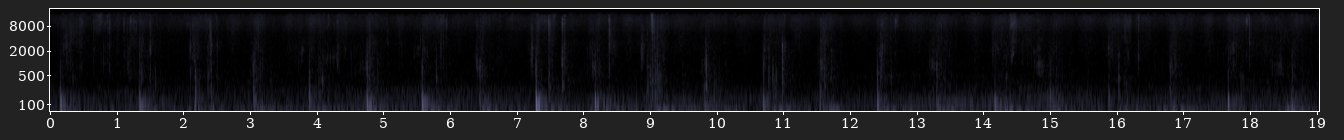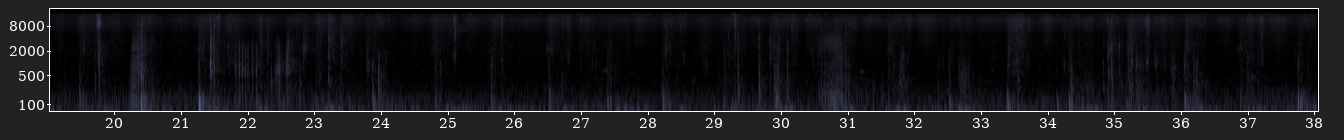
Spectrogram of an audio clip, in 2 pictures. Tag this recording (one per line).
studio
walking
footsteps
